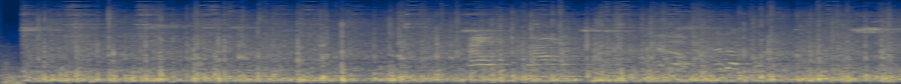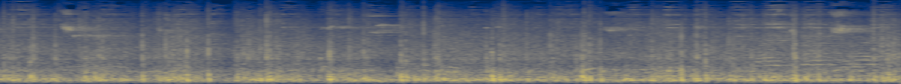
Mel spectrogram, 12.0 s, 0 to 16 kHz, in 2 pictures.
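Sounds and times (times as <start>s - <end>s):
basketballs bouncing on hardwood: 0.2s - 12.0s.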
